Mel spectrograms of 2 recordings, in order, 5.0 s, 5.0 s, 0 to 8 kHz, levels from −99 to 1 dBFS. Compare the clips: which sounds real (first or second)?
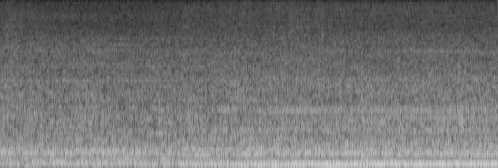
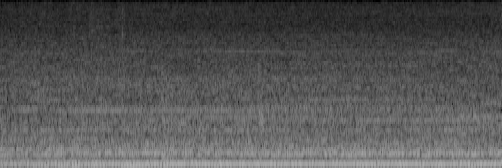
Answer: second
